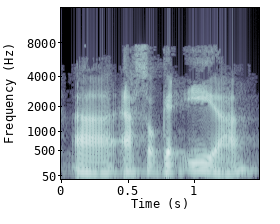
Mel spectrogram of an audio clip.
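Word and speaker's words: asalgeia (ἀσέλγεια): Greek word, asalgeia, right? Any Greek speakers there? Then I said it correctly.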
